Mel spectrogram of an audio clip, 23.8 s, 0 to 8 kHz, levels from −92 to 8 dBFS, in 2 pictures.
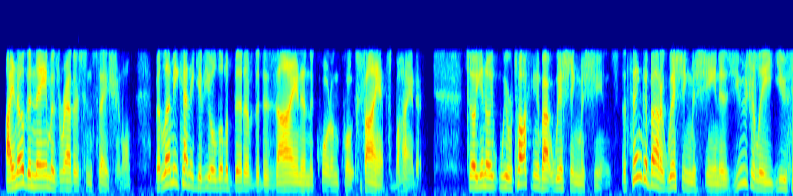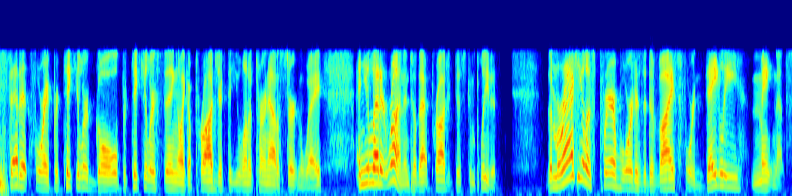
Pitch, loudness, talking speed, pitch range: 135 Hz, -22 LUFS, 215 wpm, 120-180 Hz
